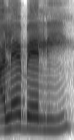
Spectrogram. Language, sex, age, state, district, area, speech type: Goan Konkani, female, 18-30, Goa, Murmgao, urban, spontaneous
